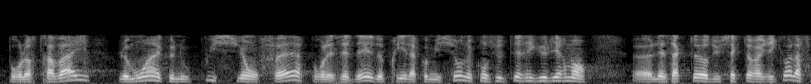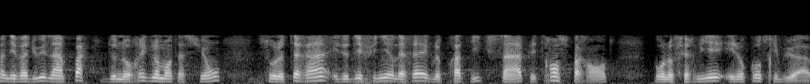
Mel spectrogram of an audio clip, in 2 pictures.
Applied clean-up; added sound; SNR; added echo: none; none; none; none.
